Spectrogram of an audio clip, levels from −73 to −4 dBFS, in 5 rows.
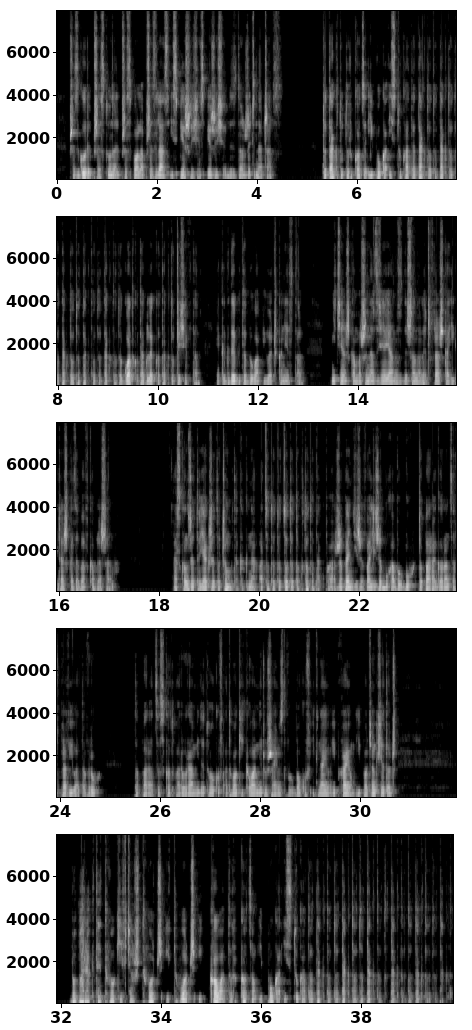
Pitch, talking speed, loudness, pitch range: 100 Hz, 225 wpm, -26 LUFS, 95-115 Hz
